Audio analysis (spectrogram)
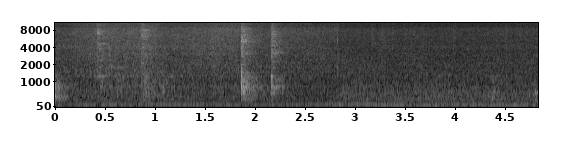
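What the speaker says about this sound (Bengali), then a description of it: "সাদা জিরের গুঁড়োটাকেও অল্প কষিয়ে নেব" Shrimp with ground cumin is sautéed in a pan, a faint steady sizzle broken by four or five light scraping taps of a stirring utensil early on, then settling into a soft hiss.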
